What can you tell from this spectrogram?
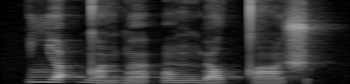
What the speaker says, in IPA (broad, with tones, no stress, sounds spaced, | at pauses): ʎ ɐ˥ ʔ dˤ ə̃˩˧ ɡ͡b ɐ̃˩˧ ʔ õ˩˧ ŋ͡m y˩˧ lˠ tˤ õ˩ ʃ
